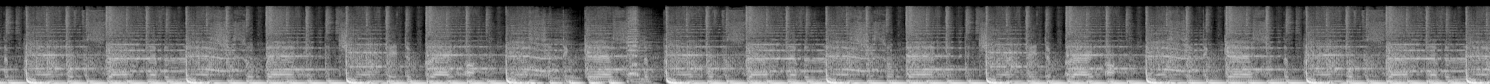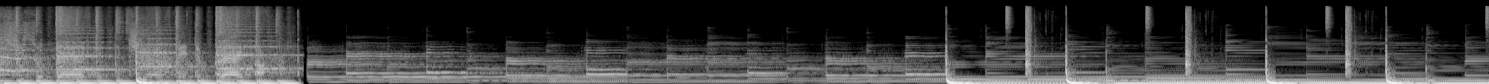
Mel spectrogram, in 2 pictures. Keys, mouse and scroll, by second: 2.8-4.6 alt+drag, 14.1 ctrl+t, 16.5-18.6 drag, 29.1 shift+click.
